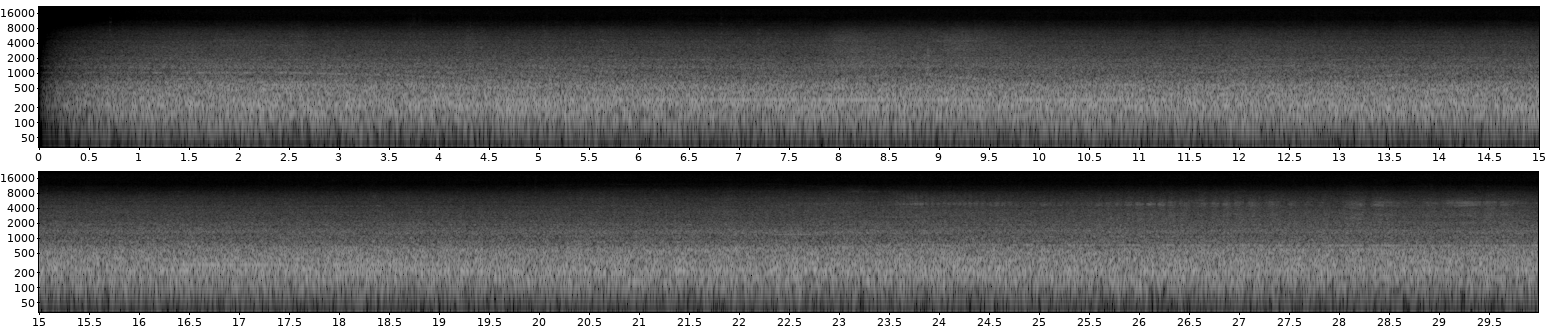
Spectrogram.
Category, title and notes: Soundscapes > Urban
St Nazaire-Industrial Bulk Port crane genereal
ambiance, boat, bulk, crane, dock, docks, engine, field-recording, harbour, industrial, industrie, port, Saint-Nazaire, ship, unload, work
